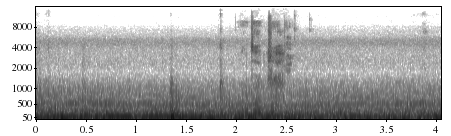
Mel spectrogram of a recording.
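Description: A car door opens with a click.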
